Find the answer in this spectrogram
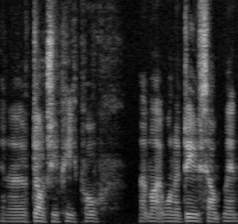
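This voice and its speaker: Heard in a very clean recording with a silent background, a man talks at a medium pitch in a monotone, flat intonation. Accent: slight British. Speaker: live streamer. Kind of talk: casual chat. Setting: live stream. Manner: hesitant, many fillers.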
